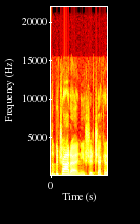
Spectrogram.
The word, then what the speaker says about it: bachata: So on the TikTok episode, I talked about this Latin dance and I called it the bachata, but it's actually pronounced bachata. – Ooh, like horchata. – Right. With a B.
